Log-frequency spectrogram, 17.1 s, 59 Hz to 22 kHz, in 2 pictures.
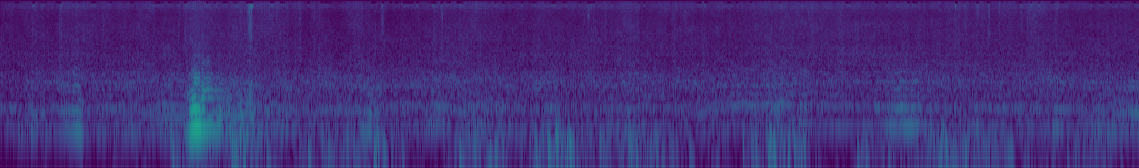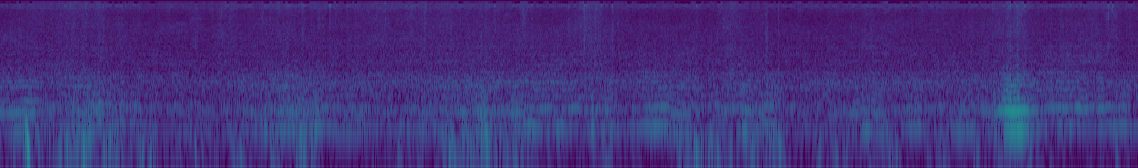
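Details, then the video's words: A busy beehive entrance, with honey bees arriving carrying pollen and nectar. A constant layered hum from the swarm is broken by a few sharper, louder buzzes as single bees pass near, around the start and end. "15 minutes of bee hive entrance! Relaxing sounds! Buzzing sound efects"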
